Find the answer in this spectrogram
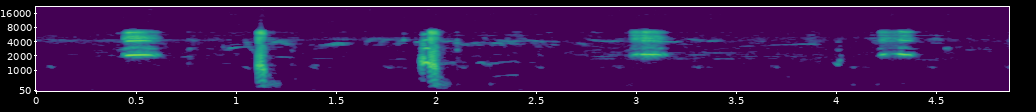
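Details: A grey francolin with chicks calls in short, harsh, ringing notes mixed with sharp downward-swept cries, about six notes in five seconds; otherwise quiet.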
